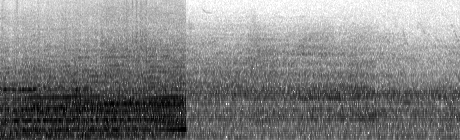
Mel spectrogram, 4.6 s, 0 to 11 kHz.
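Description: Honda Civic Type R EK9's B16B four-cylinder VTEC engine heard from inside the cabin, loud and held at steady high revs. It cuts off abruptly a little under two seconds in, giving way to the much quieter, distant engine and road noise of a Porsche 996 heard from trackside as it drives away.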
